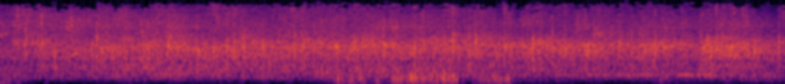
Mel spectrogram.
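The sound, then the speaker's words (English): An audience breaks into steady applause for brave volunteers, many hands clapping in a dense, continuous patter that stays loud and even for about four seconds with no voices standing out. “Give all those brave volunteers a round of applause, folks.”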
